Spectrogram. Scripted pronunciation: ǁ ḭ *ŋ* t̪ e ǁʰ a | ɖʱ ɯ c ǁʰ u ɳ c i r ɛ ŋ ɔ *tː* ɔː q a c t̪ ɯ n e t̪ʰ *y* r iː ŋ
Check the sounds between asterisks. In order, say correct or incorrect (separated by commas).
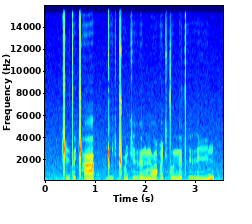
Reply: incorrect, incorrect, incorrect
